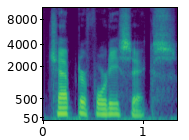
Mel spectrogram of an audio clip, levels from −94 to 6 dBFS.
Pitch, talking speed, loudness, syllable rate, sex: 115 Hz, 135 wpm, -20 LUFS, 4.0 syllables/s, male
